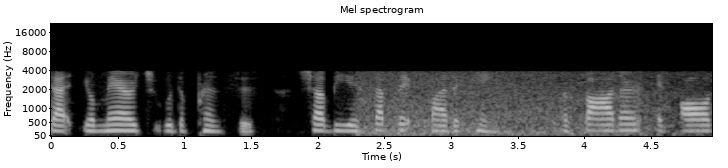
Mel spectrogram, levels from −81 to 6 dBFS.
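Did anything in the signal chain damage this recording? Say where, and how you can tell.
Yes, at the call-processing stage: noise suppressor artifacts throughout, with background noise pumping about 4 dB down between phrases and back up under speech, from frame-by-frame per-band gain reduction.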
